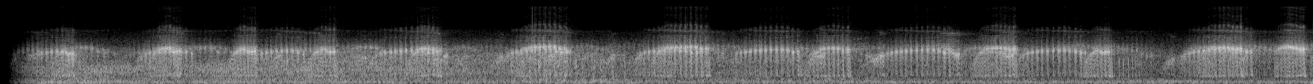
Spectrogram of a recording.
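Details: Frogs calling at night in a chorus: rapid pulsed croaks swelling and fading in overlapping arched bursts about every second, with a steady low background hum.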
